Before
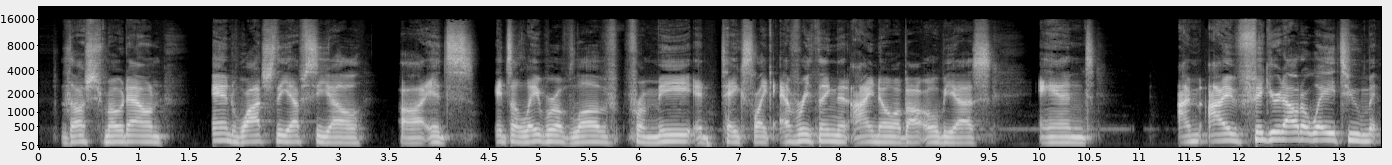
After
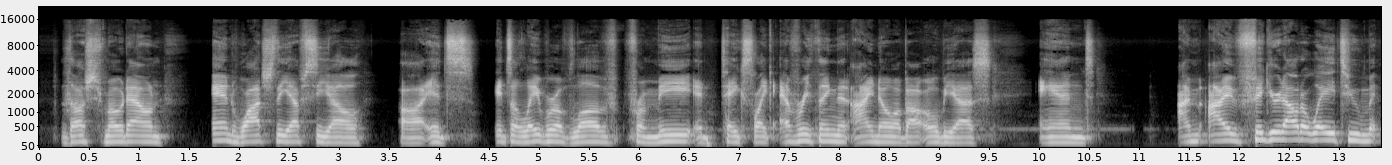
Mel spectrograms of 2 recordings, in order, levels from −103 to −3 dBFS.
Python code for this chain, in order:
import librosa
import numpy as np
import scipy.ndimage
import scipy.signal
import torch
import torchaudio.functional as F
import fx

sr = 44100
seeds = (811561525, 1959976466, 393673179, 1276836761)

y = fx.peak_eq(x, sr, hz=9000.0, db=12.5, octaves=0.24)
